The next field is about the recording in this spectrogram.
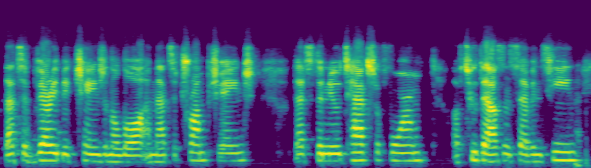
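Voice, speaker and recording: A woman family lawyer, giving a frank, brisk presentation to business owners. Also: fairly low pitch, pushed and bright, rough recording.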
